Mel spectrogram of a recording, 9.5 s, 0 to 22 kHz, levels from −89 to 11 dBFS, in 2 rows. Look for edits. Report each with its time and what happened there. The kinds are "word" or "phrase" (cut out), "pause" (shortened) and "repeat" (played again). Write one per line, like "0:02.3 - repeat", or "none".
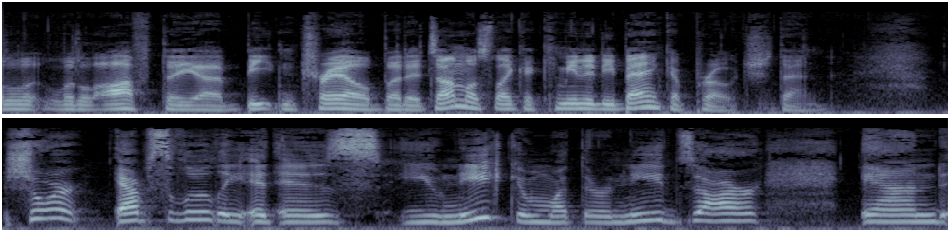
0:06.1 - phrase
